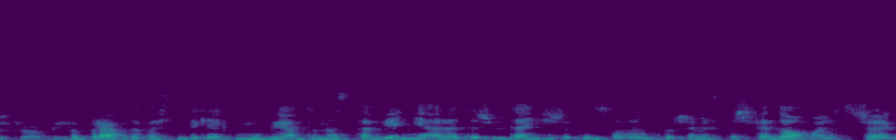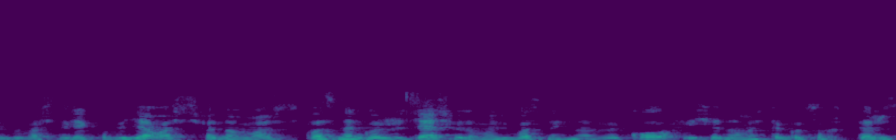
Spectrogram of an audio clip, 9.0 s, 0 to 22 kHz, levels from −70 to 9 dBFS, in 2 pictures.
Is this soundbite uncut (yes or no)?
no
